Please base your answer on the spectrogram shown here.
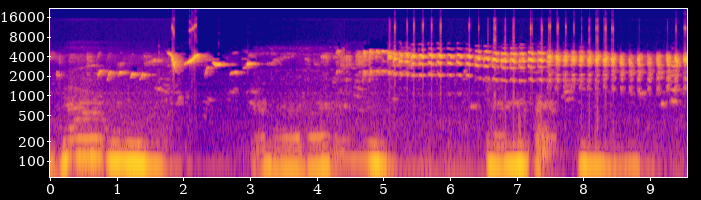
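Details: Greater green leafbird in full song with mimicked phrases, played to provoke another bird's emotion: scattered whistled slurs and short chips give way to a fast, continuous high rattling trill, over intermittent low humming rumbles.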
